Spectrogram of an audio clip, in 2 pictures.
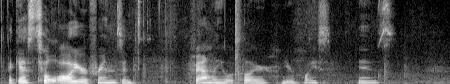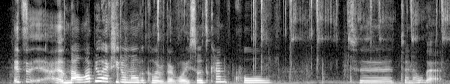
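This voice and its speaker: A woman with a creaky voice doing an ASMR roleplay in her normal speaking voice, casual and hesitant as she talks through each step. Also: fairly high pitch, a little hiss or hum. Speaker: ASMR creator playing an examiner.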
